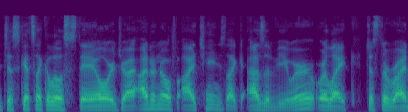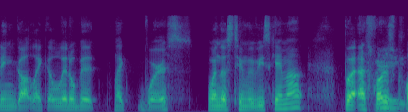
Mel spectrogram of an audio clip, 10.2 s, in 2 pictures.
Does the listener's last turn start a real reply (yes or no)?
no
